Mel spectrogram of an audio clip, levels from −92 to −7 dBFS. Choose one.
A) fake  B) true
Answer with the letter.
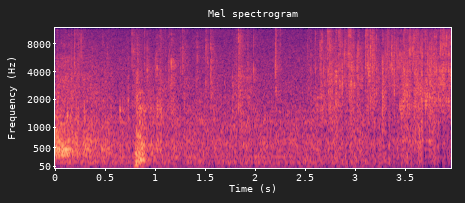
B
